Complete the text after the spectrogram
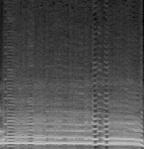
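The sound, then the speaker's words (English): A person lets out a long, loud, exaggerated scream, sustained and slightly wavering for about two seconds with a brief break near the end before it cuts off, sounding almost like a crowing rooster. “No, you would just scream.”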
